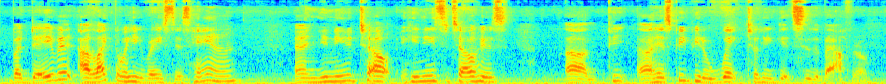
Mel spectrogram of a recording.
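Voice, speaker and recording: A preschool teacher, a woman, reads a picture book to young children in an animated, instructive way, asking questions and explaining rules simply. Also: medium pitch, moderate pace. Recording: clearly noisy room recording.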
